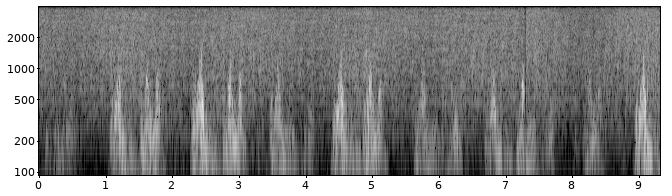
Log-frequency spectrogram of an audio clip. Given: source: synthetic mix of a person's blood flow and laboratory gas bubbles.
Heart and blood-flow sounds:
Doppler ultrasound of blood flow; precordium
4.88-4.99 s: bubbles
From the record:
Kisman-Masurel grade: 112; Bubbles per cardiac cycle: 1 to 2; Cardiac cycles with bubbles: 1 to 10%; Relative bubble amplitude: moderate (0.250 to 0.450); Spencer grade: 1 (occasional bubble signal discernible with the cardiac motion signal, with majority of cardiac periods free of bubbles); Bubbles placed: anywhere in the cardiac cycle

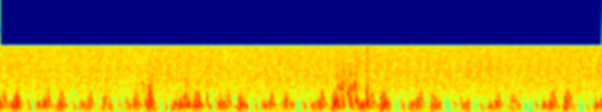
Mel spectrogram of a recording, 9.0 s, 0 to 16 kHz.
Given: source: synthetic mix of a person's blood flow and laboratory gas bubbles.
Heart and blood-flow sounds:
Doppler ultrasound of blood flow; precordium
2.10-2.33 s: bubbles
2.76-3.01 s: bubbles
3.07-3.15 s: bubbles
3.29-3.36 s: bubbles
5.01-5.56 s: bubbles
From the record:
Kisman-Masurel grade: 223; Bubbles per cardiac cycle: several, 3 to 8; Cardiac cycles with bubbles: 10 to 50%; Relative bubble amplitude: loud (0.450 to 0.775); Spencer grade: 2 (many but less than half of the cardiac periods contain bubble signals, singularly or in groups); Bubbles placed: anywhere in the cardiac cycle

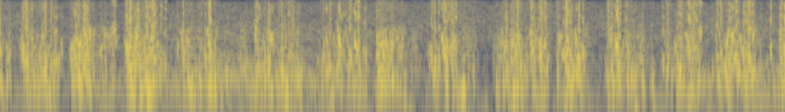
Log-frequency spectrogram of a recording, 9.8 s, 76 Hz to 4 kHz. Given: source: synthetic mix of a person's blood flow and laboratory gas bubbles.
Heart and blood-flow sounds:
Doppler ultrasound of blood flow; subclavian vein
0.00-0.16 s: bubbles
0.22-0.82 s: bubbles
0.84-1.48 s: bubbles
1.52-2.10 s: bubbles
2.19-2.80 s: bubbles
3.03-3.81 s: bubbles
3.94-4.65 s: bubbles
4.70-5.12 s: bubbles
5.33-5.96 s: bubbles
6.17-6.90 s: bubbles
6.96-7.36 s: bubbles
7.55-8.19 s: bubbles
8.26-8.79 s: bubbles
8.86-9.82 s: bubbles
From the record:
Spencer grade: 4 (maximum detectable bubble signal sounding continuously throughout systole and diastole of every cardiac period, and overriding the amplitude of the normal cardiac signals); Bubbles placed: anywhere in the cardiac cycle

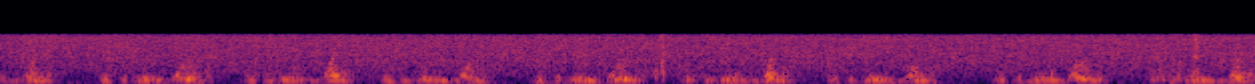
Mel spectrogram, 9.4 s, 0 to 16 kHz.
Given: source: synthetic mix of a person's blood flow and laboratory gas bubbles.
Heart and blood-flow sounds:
Doppler ultrasound of blood flow; precordium
4.89-5.00 s: bubbles
7.86-7.95 s: bubbles
8.62-8.88 s: bubbles
8.91-9.01 s: bubbles
From the record:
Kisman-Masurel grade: 121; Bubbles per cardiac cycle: 1 to 2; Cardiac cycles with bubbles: 10 to 50%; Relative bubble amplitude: barely perceptible (0.100 to 0.250); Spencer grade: 2 (many but less than half of the cardiac periods contain bubble signals, singularly or in groups); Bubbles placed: only in the low amplitude regions of the cardiac cycle

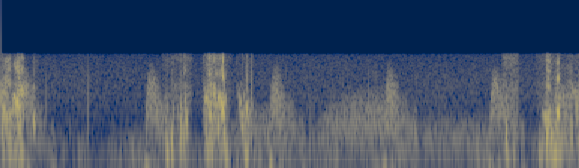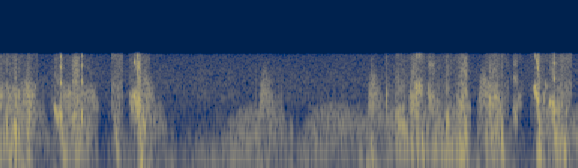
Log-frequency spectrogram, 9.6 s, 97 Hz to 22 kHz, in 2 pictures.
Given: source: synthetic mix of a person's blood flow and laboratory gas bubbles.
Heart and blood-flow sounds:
Doppler ultrasound of blood flow; subclavian vein
0.00-0.22 s: bubbles
0.24-0.33 s: bubbles
1.34-1.59 s: bubbles
1.68-1.93 s: bubbles
1.96-2.10 s: bubbles
4.18-4.31 s: bubbles
4.45-5.12 s: bubbles
5.25-5.65 s: bubbles
5.75-5.85 s: bubbles
5.89-6.07 s: bubbles
7.89-7.96 s: bubbles
8.01-8.74 s: bubbles
8.84-9.05 s: bubbles
9.08-9.18 s: bubbles
9.23-9.58 s: bubbles
From the record:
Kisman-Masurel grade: 333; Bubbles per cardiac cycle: rolling drumbeat, 9 or more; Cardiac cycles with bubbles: 50 to 99%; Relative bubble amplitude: loud (0.450 to 0.775); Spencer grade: 3 (all of the cardiac periods contain showers or single bubble signals, but not dominating or overriding the cardiac motion signals); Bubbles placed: anywhere in the cardiac cycle

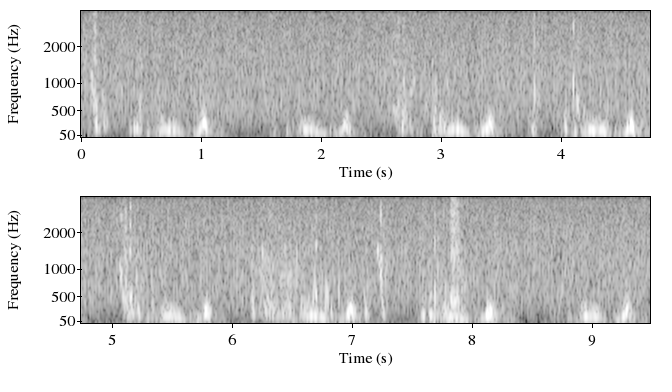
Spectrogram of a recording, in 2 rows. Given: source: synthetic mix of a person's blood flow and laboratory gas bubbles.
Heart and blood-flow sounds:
Doppler ultrasound of blood flow; precordium
0.06-0.23 s: bubbles
0.40-0.51 s: bubbles
2.58-2.79 s: bubbles
2.90-3.06 s: bubbles
3.71-3.84 s: bubbles
3.99-4.23 s: bubbles
4.29-4.41 s: bubbles
5.04-5.28 s: bubbles
5.31-5.37 s: bubbles
6.14-6.93 s: bubbles
7.07-7.17 s: bubbles
7.20-7.30 s: bubbles
7.57-7.98 s: bubbles
From the record:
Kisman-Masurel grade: 232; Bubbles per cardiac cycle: several, 3 to 8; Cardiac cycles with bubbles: 50 to 99%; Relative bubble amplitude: moderate (0.250 to 0.450); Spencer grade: 3 (all of the cardiac periods contain showers or single bubble signals, but not dominating or overriding the cardiac motion signals); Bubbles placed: only in the low amplitude regions of the cardiac cycle

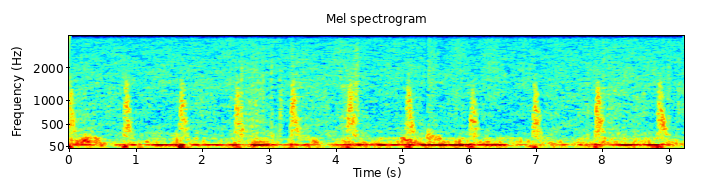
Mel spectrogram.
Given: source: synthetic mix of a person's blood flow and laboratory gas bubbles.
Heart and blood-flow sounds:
Doppler ultrasound of blood flow; subclavian vein
no bubbles
From the record:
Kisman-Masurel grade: 000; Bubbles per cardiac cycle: 0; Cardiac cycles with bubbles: 0%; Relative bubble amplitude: no bubbles discernible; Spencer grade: 0 (complete lack of bubble signals)

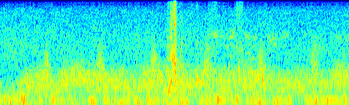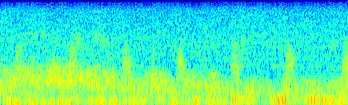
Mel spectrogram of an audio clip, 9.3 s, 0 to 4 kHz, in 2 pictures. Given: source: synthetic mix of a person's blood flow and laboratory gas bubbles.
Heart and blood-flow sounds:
Doppler ultrasound of blood flow; subclavian vein
2.08-2.65 s: bubbles
2.79-2.90 s: bubbles
3.15-3.25 s: bubbles
From the record:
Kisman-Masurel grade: 211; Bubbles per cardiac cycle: several, 3 to 8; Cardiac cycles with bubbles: 1 to 10%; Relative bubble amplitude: barely perceptible (0.100 to 0.250); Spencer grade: 1 (occasional bubble signal discernible with the cardiac motion signal, with majority of cardiac periods free of bubbles); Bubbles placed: anywhere in the cardiac cycle

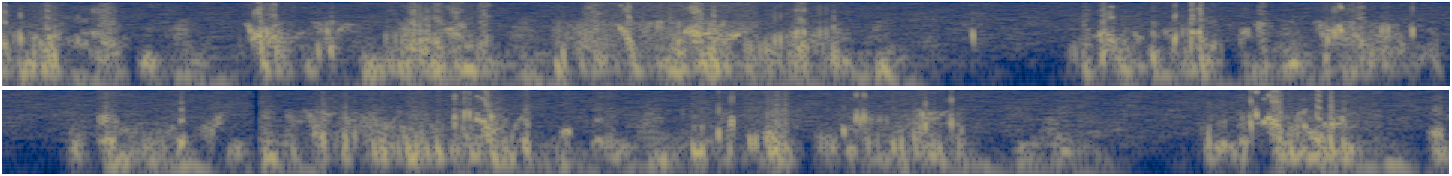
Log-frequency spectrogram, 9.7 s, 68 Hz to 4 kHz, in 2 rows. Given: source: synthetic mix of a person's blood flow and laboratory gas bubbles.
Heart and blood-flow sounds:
Doppler ultrasound of blood flow; precordium
0.00-0.43 s: bubbles
0.78-1.64 s: bubbles
1.81-2.85 s: bubbles
3.20-3.28 s: bubbles
3.55-4.07 s: bubbles
4.11-4.25 s: bubbles
4.36-4.81 s: bubbles
5.04-5.58 s: bubbles
5.76-6.62 s: bubbles
6.67-6.74 s: bubbles
6.79-6.89 s: bubbles
7.09-8.05 s: bubbles
8.80-9.43 s: bubbles
9.57-9.65 s: bubbles
From the record:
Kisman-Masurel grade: 444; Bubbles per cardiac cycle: continuous sound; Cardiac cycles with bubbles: 100%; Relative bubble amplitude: maximal (0.775 to 0.999); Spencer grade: 4 (maximum detectable bubble signal sounding continuously throughout systole and diastole of every cardiac period, and overriding the amplitude of the normal cardiac signals); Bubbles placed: only in the low amplitude regions of the cardiac cycle

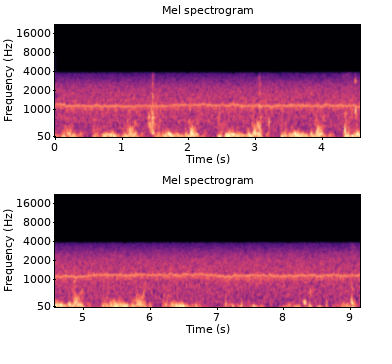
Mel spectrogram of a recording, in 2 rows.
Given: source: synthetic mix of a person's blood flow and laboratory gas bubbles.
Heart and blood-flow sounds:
Doppler ultrasound of blood flow; precordium
1.38-1.52 s: bubbles
3.01-3.12 s: bubbles
3.19-3.23 s: bubbles
4.30-4.44 s: bubbles
4.48-4.54 s: bubbles
8.27-8.43 s: bubbles
8.99-9.11 s: bubbles
From the record:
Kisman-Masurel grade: 123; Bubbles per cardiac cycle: 1 to 2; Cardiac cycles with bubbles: 10 to 50%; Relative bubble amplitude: loud (0.450 to 0.775); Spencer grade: 2 (many but less than half of the cardiac periods contain bubble signals, singularly or in groups); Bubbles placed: anywhere in the cardiac cycle

